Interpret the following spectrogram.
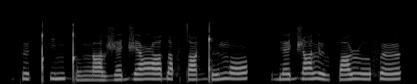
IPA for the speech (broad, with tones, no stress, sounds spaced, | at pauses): k ø˧˥ ǃʰ i˧˥ ŋ ɡ͡ǃ ɤ˩ ŋ ɑ˩ l ʒ ɛ˧˥ d͡ʒ ɛ˧˥ ʕ ɤ˧˥ dˤ i˩ f tˤ œ˧˥ ɡ͡ǃ ø˧˥ ŋ ɔ˧˥ | ɡ ɛ˧˥ d͡ʒ ɑ˧˥ l ø˩ v p ɑ˧˥ ɹ ɤ˧˥ f œ˧˥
